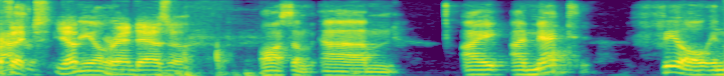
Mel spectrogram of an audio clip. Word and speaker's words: Randazzo: Is it Randazzo? Perfect. Yep, Randazzo.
